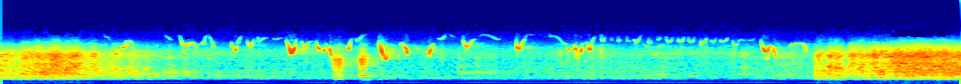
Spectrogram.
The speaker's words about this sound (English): But others of us carry a little whistle called the Audubon Bird Call. Would you like to hear it?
